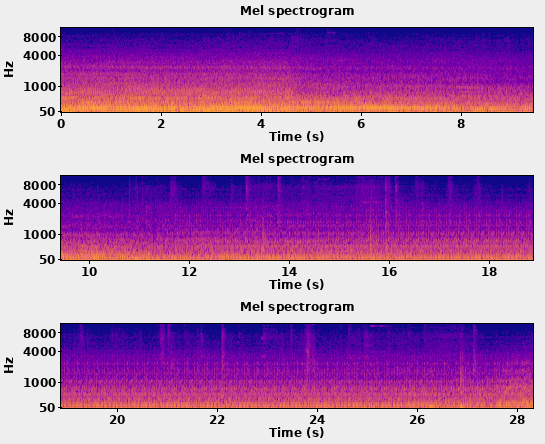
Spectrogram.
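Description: Inside a city bus: the engine pulls loudly for the first few seconds, drops in pitch as the bus slows, then runs at a steady, quieter idle while the bus waits in traffic, with occasional small clicks and rattles.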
